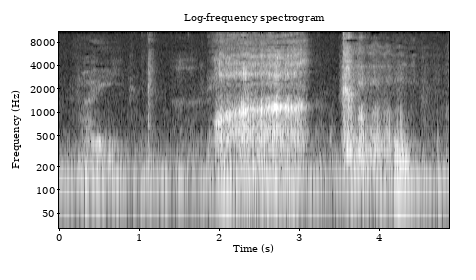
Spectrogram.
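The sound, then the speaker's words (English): A voice imitates snoring with two drawn-out, rasping breaths, the first longer and louder, the second shorter, with faint background noise between. “He's snoring.”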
